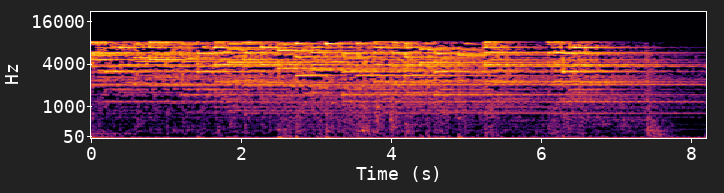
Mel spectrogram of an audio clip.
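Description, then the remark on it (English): Steady clock ticking runs through a dense, shimmering layer of metallic, bell-like ringing that holds for the whole stretch, fairly loud, with no voices. “The clock's motor is as old as mankind.”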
